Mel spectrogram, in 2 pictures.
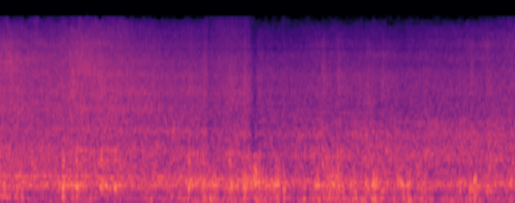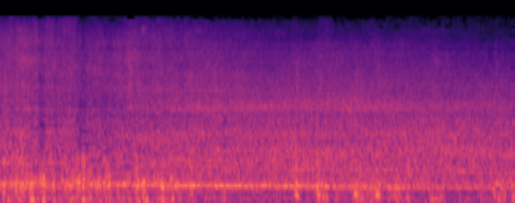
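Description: Electric commuter train running by close below, its wheels clacking rapidly over the rails. A steady whine slowly drops in pitch throughout.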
